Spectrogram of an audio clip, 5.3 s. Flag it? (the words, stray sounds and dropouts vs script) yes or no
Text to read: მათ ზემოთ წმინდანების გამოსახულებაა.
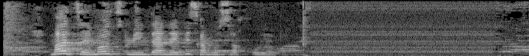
no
